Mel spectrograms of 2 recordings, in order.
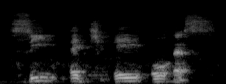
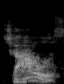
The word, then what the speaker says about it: chaos: ch is true here but when i say c h a o s when i pronounce the sound it is not chaos remember the pronunciation of this word is chaos chaos that means to like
